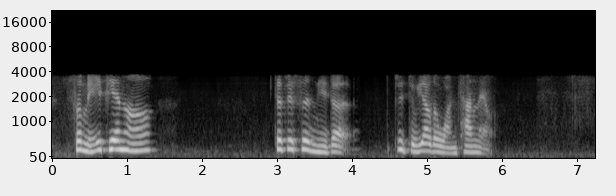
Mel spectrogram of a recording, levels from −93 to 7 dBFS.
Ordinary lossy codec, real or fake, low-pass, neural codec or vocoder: none; fake; 3.6 kHz; codec, 16 kHz, 2 kbps, X-Codec, HuBERT features, trained on general audio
